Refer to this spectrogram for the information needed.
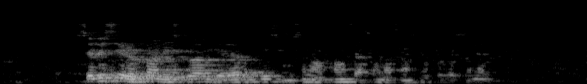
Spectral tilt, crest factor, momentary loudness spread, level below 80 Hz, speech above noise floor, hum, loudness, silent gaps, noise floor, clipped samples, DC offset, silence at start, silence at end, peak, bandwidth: -8.5 dB/octave; 18 dB; 21 LU; -68 dBFS; 39 dB; none; -30 LUFS; none; -69 dBFS; under 0.1%; under 0.1%; 0.85 s; 0.95 s; -14 dBFS; 7.4 kHz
